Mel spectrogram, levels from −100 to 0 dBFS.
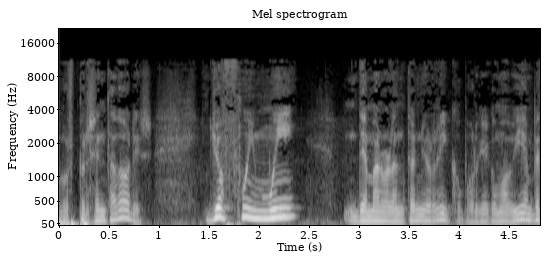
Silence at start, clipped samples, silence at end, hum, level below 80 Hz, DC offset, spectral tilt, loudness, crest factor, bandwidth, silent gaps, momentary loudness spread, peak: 0 s; under 0.1%; 0 s; none; -36 dBFS; under 0.1%; -8 dB/octave; -24 LUFS; 18 dB; 11.5 kHz; none; 16 LU; -6 dBFS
